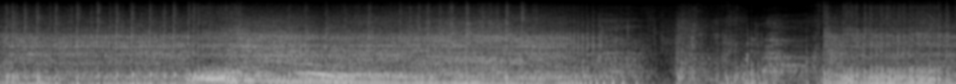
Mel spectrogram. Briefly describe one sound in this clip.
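A dirt bike engine revs loudly and sputters close by.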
